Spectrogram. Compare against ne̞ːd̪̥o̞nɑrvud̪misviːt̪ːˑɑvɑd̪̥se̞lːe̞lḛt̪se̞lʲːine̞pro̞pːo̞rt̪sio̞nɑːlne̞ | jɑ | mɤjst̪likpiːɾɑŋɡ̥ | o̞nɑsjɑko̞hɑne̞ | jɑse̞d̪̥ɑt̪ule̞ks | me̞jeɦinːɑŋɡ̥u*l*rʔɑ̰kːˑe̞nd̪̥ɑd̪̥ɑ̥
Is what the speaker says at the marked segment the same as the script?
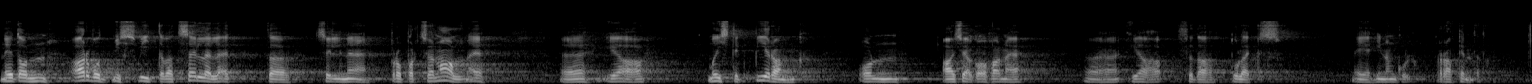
yes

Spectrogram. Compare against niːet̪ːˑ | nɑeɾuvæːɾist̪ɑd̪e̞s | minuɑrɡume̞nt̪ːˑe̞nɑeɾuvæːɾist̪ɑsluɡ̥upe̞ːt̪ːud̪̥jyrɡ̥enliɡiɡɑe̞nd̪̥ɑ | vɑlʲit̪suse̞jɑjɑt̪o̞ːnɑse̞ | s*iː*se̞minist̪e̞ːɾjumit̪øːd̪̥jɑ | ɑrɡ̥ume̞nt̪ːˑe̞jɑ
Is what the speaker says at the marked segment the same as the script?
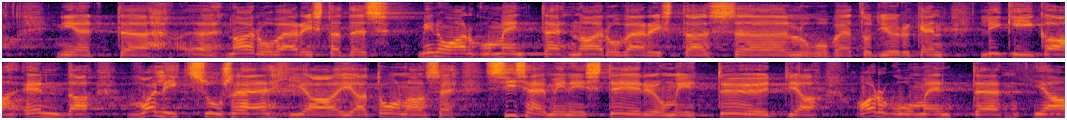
no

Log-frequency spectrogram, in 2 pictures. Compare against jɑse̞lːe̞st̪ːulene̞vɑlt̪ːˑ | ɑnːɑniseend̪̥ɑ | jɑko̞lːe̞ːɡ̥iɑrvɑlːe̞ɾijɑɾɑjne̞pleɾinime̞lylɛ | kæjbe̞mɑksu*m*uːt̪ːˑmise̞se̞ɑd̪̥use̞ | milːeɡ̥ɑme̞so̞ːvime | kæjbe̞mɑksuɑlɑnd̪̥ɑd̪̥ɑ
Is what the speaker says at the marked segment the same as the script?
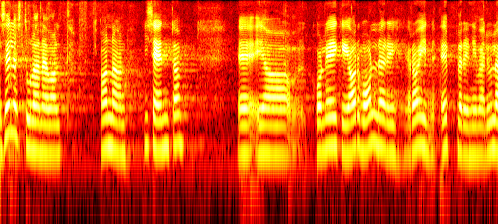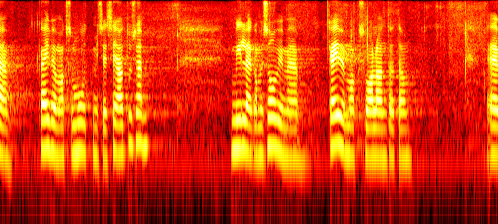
yes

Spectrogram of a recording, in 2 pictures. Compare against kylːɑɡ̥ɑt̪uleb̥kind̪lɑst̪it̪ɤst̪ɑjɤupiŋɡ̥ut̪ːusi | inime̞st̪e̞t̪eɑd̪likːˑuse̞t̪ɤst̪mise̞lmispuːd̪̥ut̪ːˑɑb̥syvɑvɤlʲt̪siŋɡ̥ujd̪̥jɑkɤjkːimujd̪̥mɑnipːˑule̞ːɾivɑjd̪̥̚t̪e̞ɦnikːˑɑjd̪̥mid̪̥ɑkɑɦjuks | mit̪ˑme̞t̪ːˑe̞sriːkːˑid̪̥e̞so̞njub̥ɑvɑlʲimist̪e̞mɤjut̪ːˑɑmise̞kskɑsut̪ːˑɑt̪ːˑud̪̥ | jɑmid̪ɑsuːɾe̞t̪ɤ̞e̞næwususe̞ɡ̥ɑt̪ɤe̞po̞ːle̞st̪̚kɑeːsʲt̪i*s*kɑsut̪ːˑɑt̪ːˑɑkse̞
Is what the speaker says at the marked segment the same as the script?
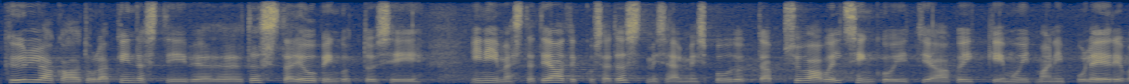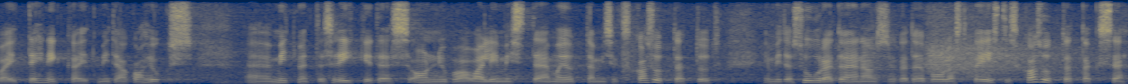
yes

